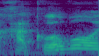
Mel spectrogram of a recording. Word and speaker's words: Jacobo: pronounced correctly okay right my name is uh hako this is uh Jacob in English and uh my last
